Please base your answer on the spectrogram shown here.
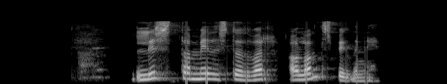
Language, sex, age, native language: Icelandic, female, 40-49, Icelandic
